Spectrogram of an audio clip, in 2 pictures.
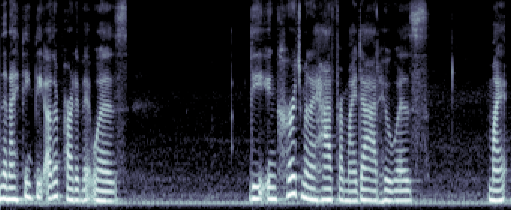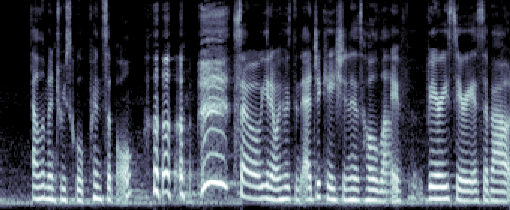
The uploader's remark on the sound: before an audience at the Literary Arts space in downtown Portland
